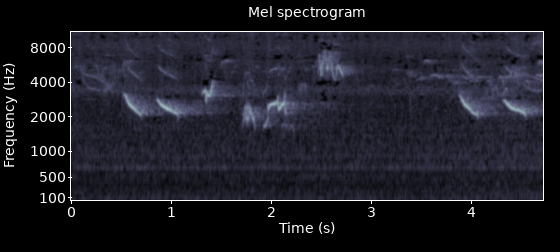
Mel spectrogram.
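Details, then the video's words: Oriental magpie-robin singing in the wild: clear whistled notes sliding downward, some higher sweet notes in between, delivered in short phrases separated by brief pauses, with no other sounds apparent. "Nghe Tiếng Hót Của Chim Chích Chòe Ngoài Thiên Nhiên"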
